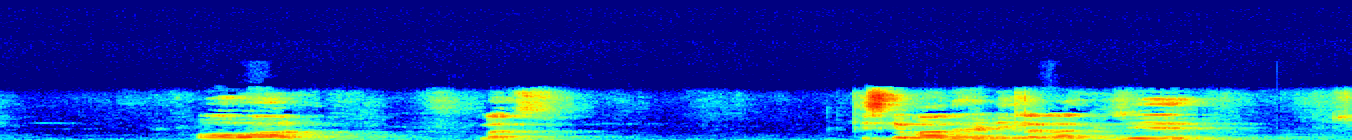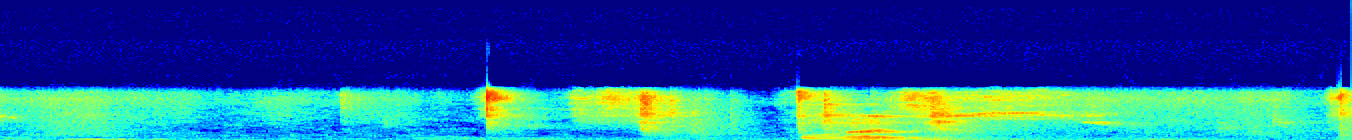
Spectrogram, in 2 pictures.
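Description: A man speaks in bursts, explaining calmly.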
